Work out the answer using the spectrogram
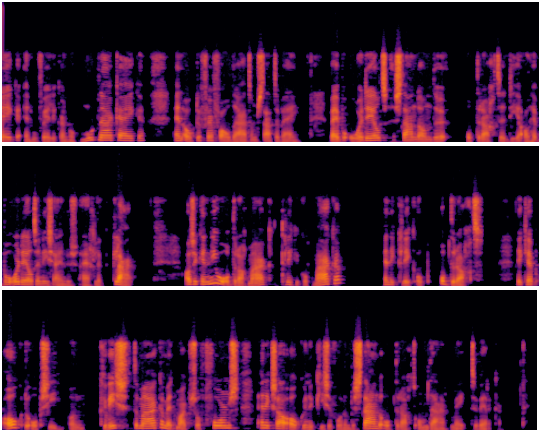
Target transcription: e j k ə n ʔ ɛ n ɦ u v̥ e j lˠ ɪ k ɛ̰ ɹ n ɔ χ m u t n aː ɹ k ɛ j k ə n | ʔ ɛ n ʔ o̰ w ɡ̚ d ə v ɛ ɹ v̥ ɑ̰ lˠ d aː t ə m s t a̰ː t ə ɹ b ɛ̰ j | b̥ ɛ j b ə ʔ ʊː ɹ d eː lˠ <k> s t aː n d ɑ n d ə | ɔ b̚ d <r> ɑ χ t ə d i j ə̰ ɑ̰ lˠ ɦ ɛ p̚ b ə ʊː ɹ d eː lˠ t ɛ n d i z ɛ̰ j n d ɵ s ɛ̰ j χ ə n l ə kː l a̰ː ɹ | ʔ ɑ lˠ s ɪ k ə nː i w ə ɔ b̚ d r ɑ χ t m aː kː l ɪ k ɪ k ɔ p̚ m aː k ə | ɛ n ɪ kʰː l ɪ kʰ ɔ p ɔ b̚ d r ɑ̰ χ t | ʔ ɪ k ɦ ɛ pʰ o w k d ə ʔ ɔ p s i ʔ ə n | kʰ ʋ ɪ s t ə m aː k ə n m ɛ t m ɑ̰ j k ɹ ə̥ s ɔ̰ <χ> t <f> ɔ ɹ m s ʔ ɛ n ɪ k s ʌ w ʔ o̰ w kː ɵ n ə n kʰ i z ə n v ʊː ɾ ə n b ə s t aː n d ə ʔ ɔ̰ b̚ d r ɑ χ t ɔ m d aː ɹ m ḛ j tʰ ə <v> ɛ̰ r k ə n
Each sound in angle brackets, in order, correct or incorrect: incorrect: t, correct, incorrect: f, correct, incorrect: ʋ

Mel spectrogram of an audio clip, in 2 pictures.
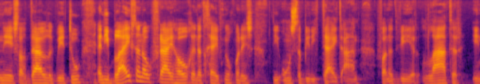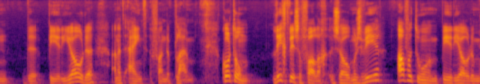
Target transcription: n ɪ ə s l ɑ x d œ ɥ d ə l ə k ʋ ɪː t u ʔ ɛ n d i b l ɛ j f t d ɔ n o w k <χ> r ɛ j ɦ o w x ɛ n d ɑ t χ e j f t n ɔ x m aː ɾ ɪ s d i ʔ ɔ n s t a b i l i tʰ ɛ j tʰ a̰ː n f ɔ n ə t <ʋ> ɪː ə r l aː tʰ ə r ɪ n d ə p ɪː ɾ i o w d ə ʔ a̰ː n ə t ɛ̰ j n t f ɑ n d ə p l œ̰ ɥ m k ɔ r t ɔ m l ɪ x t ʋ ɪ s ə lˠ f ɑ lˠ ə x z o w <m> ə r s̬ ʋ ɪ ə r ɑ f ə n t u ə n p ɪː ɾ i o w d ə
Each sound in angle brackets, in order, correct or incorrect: incorrect: f, correct, correct

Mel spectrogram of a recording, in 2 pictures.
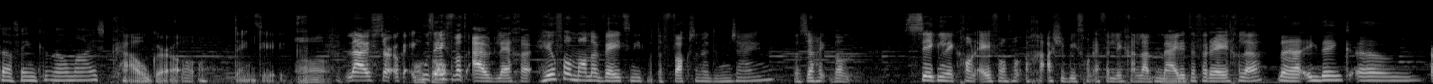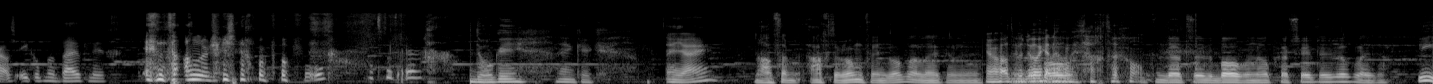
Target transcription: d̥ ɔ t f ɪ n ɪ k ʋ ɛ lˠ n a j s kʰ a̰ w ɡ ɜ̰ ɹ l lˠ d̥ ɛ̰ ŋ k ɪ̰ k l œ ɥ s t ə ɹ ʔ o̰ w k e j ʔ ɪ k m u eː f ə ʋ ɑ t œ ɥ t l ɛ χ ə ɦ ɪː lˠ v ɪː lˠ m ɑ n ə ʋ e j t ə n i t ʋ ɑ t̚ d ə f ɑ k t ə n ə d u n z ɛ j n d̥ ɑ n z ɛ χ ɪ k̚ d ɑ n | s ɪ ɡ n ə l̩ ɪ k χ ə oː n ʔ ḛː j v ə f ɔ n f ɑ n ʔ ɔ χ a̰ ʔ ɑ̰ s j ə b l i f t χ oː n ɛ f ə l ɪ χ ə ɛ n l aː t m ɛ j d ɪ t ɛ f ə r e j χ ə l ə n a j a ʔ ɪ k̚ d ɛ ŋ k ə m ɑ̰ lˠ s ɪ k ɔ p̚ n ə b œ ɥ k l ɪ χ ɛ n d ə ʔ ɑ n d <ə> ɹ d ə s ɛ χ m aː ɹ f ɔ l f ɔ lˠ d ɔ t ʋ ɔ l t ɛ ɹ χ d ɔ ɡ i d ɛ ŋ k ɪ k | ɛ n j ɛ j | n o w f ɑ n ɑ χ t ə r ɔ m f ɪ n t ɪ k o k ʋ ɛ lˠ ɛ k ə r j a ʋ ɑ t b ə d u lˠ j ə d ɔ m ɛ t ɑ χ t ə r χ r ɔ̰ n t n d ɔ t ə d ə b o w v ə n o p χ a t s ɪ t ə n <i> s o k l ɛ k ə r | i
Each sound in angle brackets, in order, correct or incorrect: correct, incorrect: ɪ

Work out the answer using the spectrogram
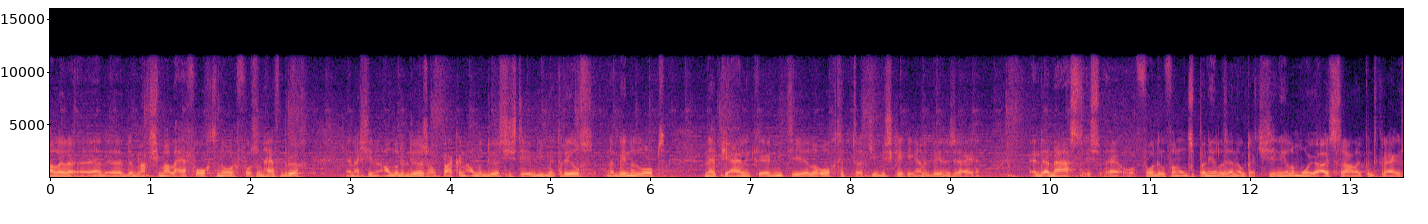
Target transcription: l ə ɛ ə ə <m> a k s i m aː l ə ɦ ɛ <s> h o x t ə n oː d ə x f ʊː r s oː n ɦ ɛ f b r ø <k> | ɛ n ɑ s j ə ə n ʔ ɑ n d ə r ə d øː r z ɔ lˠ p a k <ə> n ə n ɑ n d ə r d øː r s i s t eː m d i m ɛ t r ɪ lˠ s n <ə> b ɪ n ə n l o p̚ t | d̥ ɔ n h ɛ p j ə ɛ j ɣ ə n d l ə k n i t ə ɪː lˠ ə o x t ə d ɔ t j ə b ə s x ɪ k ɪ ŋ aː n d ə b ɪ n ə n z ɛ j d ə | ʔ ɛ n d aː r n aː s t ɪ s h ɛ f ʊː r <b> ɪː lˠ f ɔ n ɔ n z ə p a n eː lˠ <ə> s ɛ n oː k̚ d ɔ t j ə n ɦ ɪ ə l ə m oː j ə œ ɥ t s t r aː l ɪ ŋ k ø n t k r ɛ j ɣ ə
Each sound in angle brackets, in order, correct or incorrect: correct, incorrect: f, incorrect: x, correct, incorrect: a, incorrect: d, correct

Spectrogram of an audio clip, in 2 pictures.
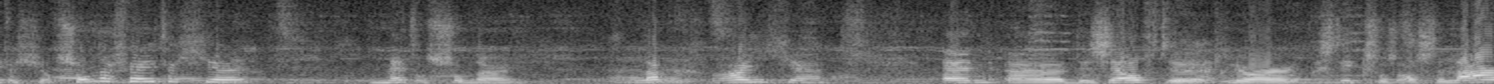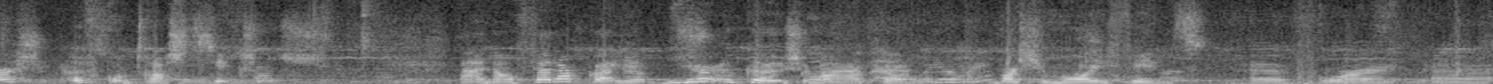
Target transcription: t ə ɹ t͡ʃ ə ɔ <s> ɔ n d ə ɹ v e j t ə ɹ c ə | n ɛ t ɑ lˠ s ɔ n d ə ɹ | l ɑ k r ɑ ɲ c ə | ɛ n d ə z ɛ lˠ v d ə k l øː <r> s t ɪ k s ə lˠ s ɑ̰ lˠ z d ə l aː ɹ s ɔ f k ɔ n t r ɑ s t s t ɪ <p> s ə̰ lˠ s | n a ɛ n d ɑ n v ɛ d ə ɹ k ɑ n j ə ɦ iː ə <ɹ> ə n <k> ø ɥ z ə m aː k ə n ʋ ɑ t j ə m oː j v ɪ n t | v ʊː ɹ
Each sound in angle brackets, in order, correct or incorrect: correct, incorrect: ɹ, incorrect: k, correct, correct

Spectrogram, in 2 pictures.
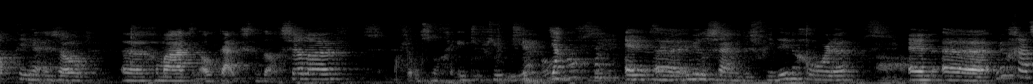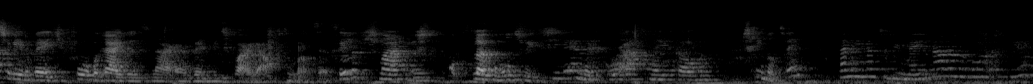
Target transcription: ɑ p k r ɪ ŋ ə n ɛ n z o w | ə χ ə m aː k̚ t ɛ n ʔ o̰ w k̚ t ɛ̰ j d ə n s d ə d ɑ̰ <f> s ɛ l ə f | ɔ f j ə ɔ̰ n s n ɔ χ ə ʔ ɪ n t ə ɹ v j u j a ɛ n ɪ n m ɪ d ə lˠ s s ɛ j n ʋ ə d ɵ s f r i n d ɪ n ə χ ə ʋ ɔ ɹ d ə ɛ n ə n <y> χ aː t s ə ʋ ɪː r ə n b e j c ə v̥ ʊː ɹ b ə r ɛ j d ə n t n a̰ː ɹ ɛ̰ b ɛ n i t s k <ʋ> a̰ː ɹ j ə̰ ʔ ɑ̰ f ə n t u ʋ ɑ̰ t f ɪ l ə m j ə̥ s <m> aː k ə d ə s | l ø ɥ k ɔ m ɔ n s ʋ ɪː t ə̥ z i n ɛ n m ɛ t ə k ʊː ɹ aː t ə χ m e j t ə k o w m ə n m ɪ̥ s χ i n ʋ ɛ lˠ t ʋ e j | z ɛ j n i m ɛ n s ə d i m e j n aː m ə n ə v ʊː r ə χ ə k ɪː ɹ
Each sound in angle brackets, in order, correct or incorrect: incorrect: χ, correct, correct, correct

